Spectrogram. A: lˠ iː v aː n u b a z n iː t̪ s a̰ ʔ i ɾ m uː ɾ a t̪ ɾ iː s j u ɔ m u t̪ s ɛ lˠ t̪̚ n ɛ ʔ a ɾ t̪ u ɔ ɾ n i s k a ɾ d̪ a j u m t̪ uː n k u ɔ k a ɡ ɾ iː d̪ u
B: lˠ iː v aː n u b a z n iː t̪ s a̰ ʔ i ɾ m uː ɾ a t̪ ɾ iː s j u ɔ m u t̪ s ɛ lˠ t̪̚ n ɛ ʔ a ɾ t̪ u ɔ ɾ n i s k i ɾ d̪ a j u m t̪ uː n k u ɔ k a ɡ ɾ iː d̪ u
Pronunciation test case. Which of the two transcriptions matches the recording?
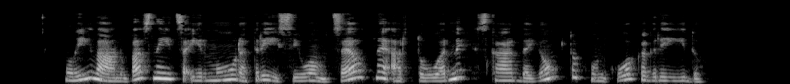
A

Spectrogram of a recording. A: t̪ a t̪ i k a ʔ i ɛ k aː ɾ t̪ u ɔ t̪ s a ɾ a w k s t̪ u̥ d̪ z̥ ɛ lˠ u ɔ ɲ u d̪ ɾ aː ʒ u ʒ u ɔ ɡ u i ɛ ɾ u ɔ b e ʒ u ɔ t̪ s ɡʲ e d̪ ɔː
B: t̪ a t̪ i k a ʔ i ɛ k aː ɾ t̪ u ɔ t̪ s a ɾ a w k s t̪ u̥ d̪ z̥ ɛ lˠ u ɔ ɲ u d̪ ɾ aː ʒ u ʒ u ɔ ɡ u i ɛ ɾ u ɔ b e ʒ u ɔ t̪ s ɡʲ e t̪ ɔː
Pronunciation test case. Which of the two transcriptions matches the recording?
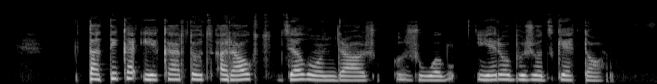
B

